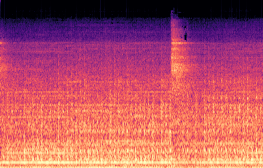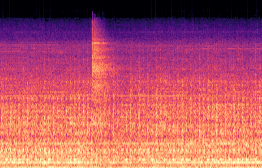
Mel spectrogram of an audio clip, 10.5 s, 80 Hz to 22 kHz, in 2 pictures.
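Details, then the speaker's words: 2018 Toyota Camry, 2AR-FE, automatic, engine lifted, AC on; steady idle with a light, uneven knock from between engine and transmission, which stops under load; flexplate cracked completely around the bolts, not connecting rods. "with this kind of noise, when revolution you'll hear no sound that means there's a possibity that the noise is coming from flywheel"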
